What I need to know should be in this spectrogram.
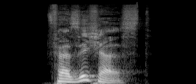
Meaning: second-person singular present of versichern
- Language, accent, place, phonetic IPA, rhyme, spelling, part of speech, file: German, Germany, Berlin, [fɛɐ̯ˈzɪçɐst], -ɪçɐst, versicherst, verb, De-versicherst.ogg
